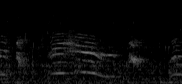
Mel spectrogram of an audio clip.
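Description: Hot water pours into a baby bathtub with a soft, continuous splashing flow, quiet and close.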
